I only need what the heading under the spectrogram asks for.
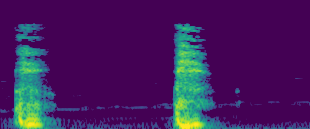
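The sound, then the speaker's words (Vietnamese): Dry coughing from a frail old man: two short, harsh coughs under a second apart, heard alone without talk. “Lão nói được một câu lại tiếp tục ho khan”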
